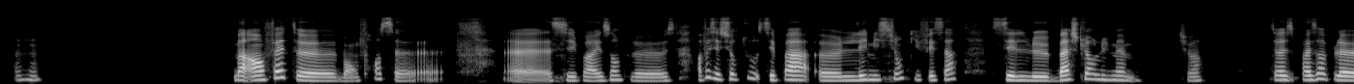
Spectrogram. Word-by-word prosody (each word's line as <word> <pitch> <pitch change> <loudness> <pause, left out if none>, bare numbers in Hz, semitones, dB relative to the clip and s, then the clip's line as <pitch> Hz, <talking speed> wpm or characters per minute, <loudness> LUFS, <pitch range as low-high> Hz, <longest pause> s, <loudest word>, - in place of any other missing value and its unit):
Mmh 215 +2 -11
mh. 205 - -13 1.9
Bah 195 -1 +5
en 205 +1 +9
fait, 305 +8 +1
heu, 175 -3 +4
bon - - -5
en - - -10
France, 255 +6 -7
heu, 165 -1 -6 0.9
heu, 110 -2 -1
c'est 180 +2 -4
par 175 -1 -1
exemple, 210 +3 -4
heu, 165 -1 -1 0.3
en - - -5
fait, 325 - -2
c'est 260 - 0
surtout 245 +5 -4
c'est 210 - -2
pas 210 0 +5
l'émission 205 +8 0
qui 240 -8 -13
fait 200 -2 -3
ça, 230 +5 -3 0.3
c'est 205 -1 +2
le 180 -2 +2
bachelor 220 +6 +3
lui-même, 205 -4 -4 0.4
tu - - -15
vois? 180 +2 -8 0.7
Tu 210 - -3
vois, 210 - +4
par 205 - +2
exemple 230 -1 0
205 Hz, 155 wpm, -21 LUFS, 180-220 Hz, 1.9 s, en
